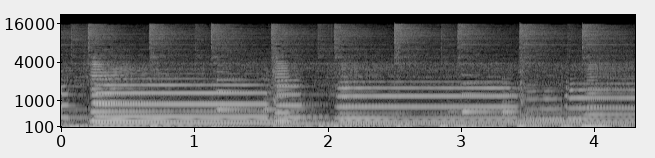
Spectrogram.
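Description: Jazz recording: saxophone and brass horns hold chords that shift every second or so, over a drum kit.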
